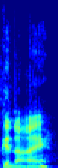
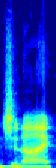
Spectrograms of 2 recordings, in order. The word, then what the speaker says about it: Gennai: Digimon Emperor is Ganai or Janai or Yeah, Janai. However you want to pronounce it. It's It's a G. I don't understand why they say it Janai.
